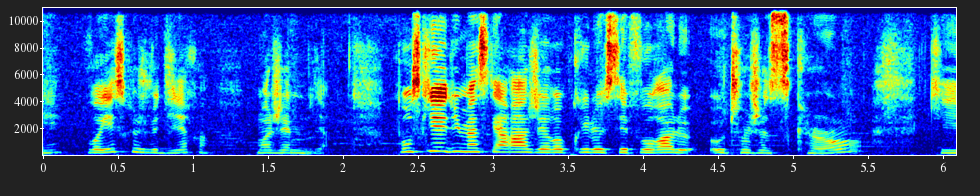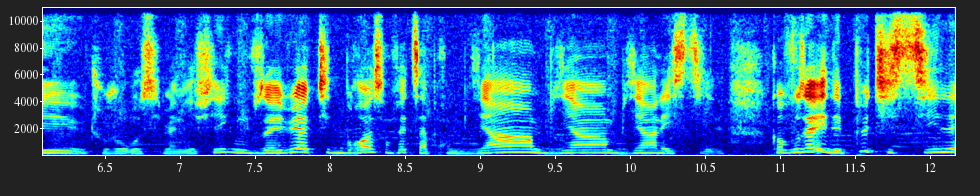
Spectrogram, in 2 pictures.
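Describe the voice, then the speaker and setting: A woman's voice: mid-range voice, a bit bright, a little hiss or hum. A woman beauty vlogger talking through a makeup tutorial in a casual, chatty way, with many fillers and self-corrections.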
